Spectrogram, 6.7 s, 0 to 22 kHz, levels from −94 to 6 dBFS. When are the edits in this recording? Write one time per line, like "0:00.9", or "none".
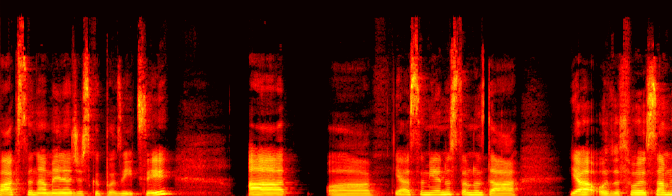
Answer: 0:03.3
0:04.0
0:04.8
